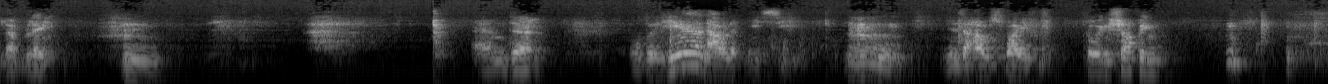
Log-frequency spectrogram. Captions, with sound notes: Isn’t she lovely? Hmmm. (sighs), and... er … over here, now let me see. Here’s a housewife, going shopping (chuckles).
